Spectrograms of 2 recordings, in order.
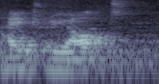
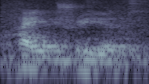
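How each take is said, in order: First: The last syllable has a full vowel. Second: The last syllable has a reduced schwa vowel. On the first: The speaker calls it wrong. "not patriot" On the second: The speaker calls it right. "It's a schwa"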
